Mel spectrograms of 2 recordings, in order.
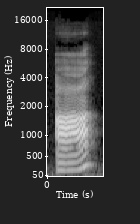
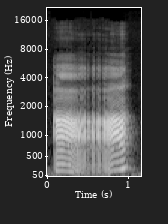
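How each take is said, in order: First: The syllable carries the second tone. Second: The syllable carries the third tone. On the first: "2성" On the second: "3성"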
